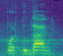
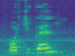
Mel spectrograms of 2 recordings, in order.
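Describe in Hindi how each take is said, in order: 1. यह स्पेनिश उच्चारण से बोला जाता है। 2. यह अंग्रेज़ी उच्चारण से बोला जाता है।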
